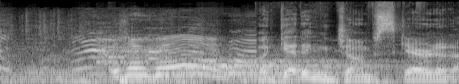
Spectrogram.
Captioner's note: kid screaming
